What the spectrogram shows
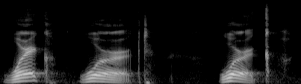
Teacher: there's no vibration of vocal cords you're going to have the Ed like T so worked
